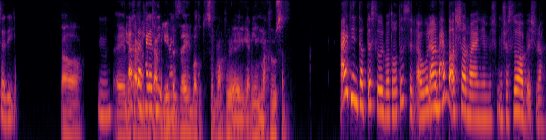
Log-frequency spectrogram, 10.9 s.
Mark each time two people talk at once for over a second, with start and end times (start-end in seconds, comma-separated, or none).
2.3-3.6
